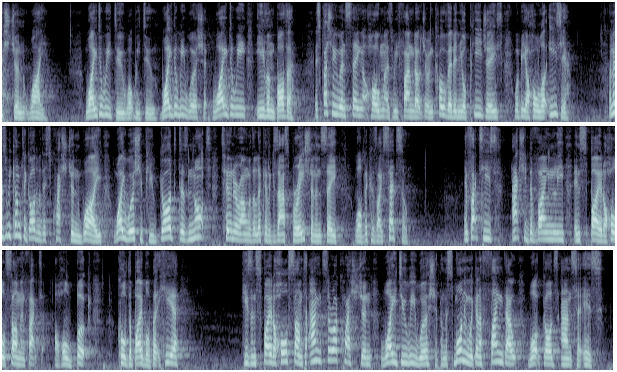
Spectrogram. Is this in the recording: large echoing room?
yes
